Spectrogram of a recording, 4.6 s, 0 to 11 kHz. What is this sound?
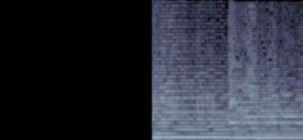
105 Undergrit Organ Layer 04
slighty gritty organ layer
cake, free, layer, organ, slightlygrity, sound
